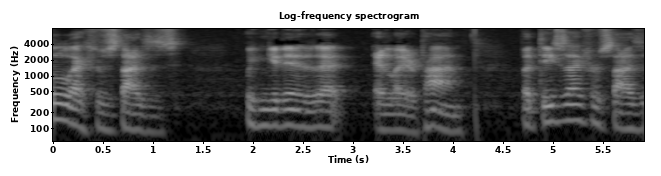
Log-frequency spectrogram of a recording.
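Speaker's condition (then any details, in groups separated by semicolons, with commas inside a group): ALS, severe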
